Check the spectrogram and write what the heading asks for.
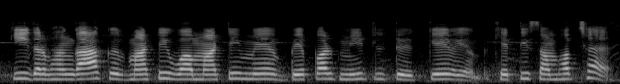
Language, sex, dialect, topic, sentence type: Maithili, female, Southern/Standard, agriculture, question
